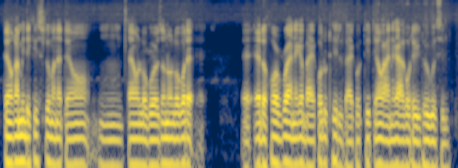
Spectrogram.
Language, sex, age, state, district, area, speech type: Assamese, male, 18-30, Assam, Charaideo, rural, spontaneous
